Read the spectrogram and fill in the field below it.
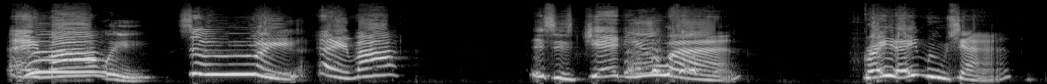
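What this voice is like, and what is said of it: Put-on redneck accent. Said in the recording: “accent ... redneck ... I think I can do a really good redneck impersonation.”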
